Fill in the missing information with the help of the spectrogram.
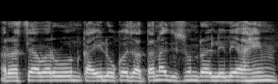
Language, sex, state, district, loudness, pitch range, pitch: Marathi, male, Maharashtra, Sindhudurg, -13 LUFS, 180-190 Hz, 185 Hz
